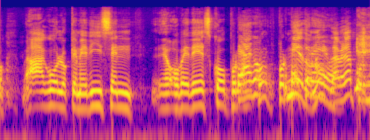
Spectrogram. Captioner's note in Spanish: risas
